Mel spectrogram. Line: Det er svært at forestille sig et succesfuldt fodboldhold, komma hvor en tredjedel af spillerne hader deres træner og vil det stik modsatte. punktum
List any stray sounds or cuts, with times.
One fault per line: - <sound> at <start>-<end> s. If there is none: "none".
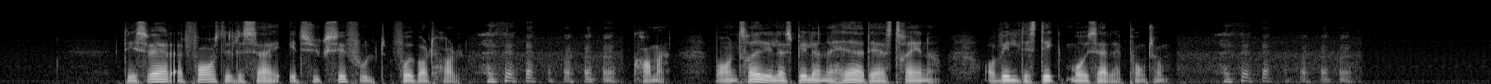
- laugh at 4.7-6.2 s
- laugh at 12.1-13.6 s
